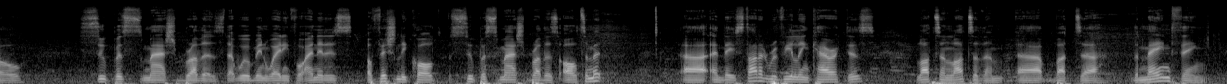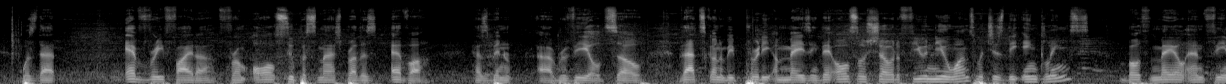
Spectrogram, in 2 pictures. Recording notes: live at E3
